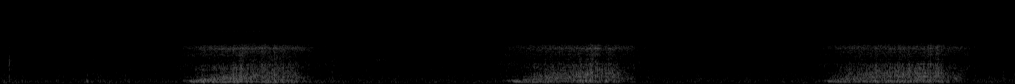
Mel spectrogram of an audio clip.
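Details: Three steady, rumbling snores on breaths in, about 19 a minute, with quiet pauses between them. Snoring.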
